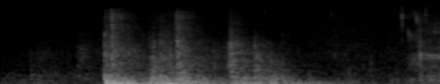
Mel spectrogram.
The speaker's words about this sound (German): Türklinke ist linke Seite. Wir öffnen die Tür und ich werde sie mal hinter mir wieder verschließen, dass uns die nicht zuknallt.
